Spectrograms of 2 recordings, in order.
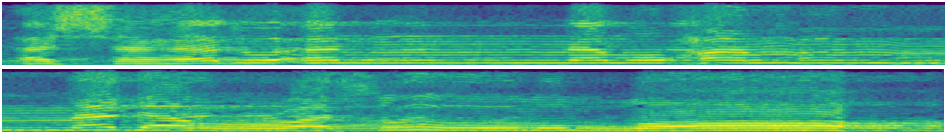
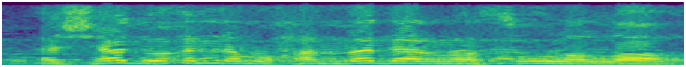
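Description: First: The nasal n is held for two counts. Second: The nasal n is short and not held. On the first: The speaker calls it right. "النون تاخد ايه؟ حركتين" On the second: The speaker calls it wrong. "غلط"

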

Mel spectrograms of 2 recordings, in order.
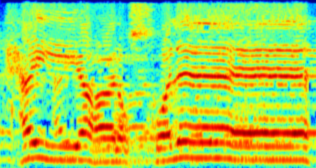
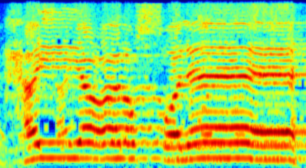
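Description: Both takes have the same delivery.

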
